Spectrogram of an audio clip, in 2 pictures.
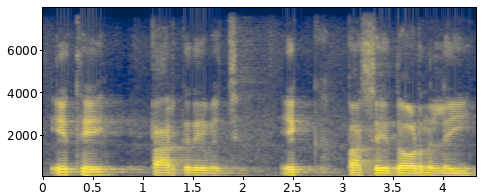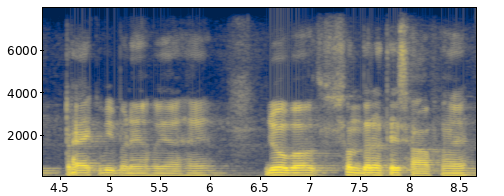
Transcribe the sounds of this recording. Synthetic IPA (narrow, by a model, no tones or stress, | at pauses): ɪt̪ʰːeːpaːɾkd̪eːʋɪt͡ʃ | ɪkpaːseːd̪ɔːɽənləiːʈɾɛːkbʱiːbəɳjaːɦoːjaːɦɛː | d͡ʒoːbəɦt̪sʊnd̪əɾət̪ʰːeːsaːpʰɦɛː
